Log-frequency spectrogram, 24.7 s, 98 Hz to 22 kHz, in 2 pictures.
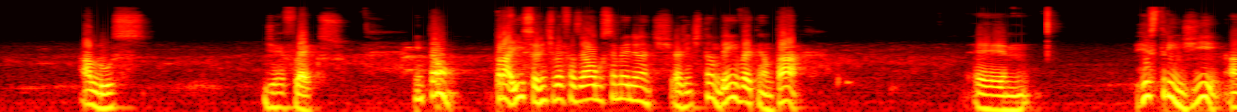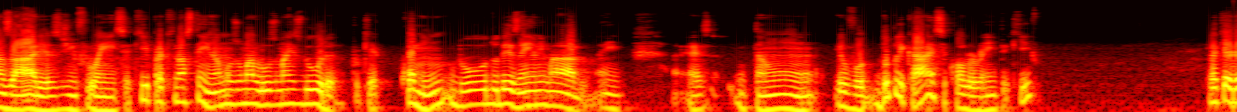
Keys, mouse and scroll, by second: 2.0 click, 3.0 click, 3.7 click, 16.9 click, 20.7 shift+a, 21.7 click, 22.7 shift+d, 23.8 click.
